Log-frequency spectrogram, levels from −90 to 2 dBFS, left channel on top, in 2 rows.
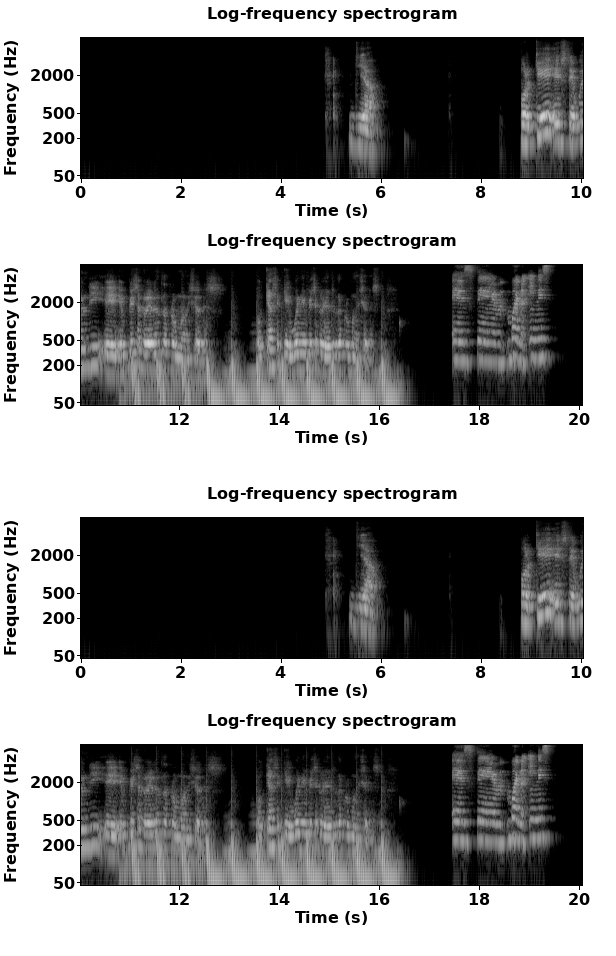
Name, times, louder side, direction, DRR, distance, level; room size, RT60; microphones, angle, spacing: voice 1, 5.4-5.9 8.8-12.8 13.6-16.0, left 5 dB, 65° left, 1 dB, 0.9 m, -31 dB
sound 1, 10.8-16.4, equal, 50° right, 0.6 m, -37 dB
voice 2, 17.5-19.4, right 1 dB, 15° right, 0 dB, 0.6 m, -34 dB
3.8 x 2.1 x 2.9 m, 0.40 s
head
